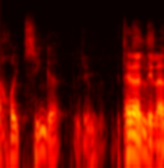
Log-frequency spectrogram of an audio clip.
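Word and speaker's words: Huizinga: yo ayer leía a a hinga que se pronuncia Ho singa Este era el de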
